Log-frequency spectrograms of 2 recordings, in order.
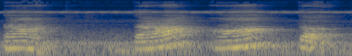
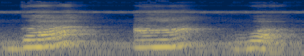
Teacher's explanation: लेकिन अनुनासिक, इसका ध्वनि नाक, मुंह से तो बोलना ही है, उच्चारण करना है, तो मुंह से तो ध्वनि निकलेगा ही, साथ साथ उसके पीछे नाक से भी ध्वनि निकलेगा, नाक और मुंह दोनों से ध्वनि निकलेगा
